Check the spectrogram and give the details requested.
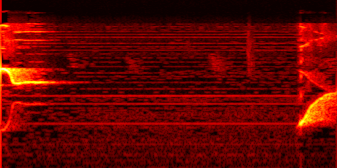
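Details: Grey parrot whistling the tune "Tulpen uit Amsterdam" in pure, flute-like notes: a falling whistle, a quiet gap with faint steady tones, then a rising whistle.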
